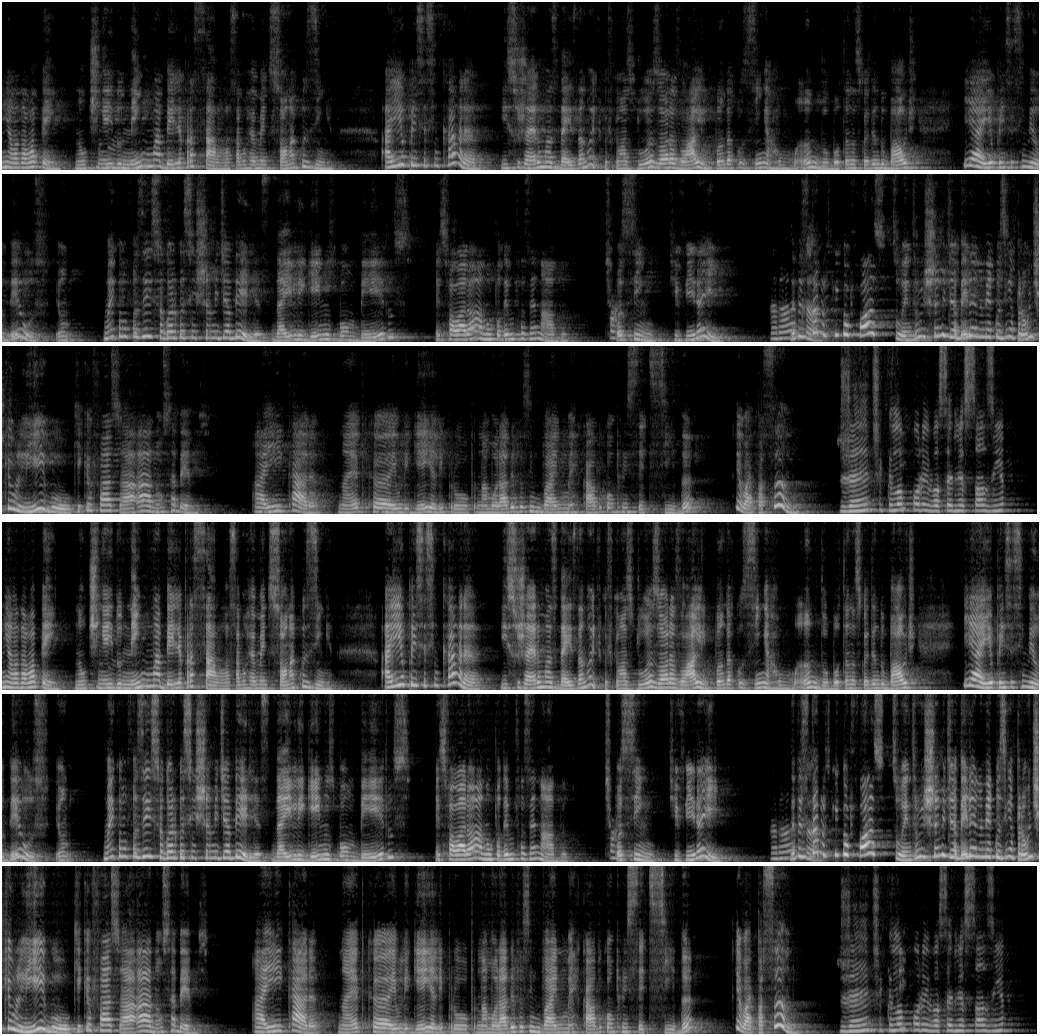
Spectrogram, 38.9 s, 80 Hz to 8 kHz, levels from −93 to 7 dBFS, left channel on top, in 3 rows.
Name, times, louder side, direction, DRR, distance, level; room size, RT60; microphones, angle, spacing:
voice 1, 0.0-4.1 4.8-11.4 12.0-13.8 14.2-18.0 18.4-20.0 20.6-22.0 22.8-28.4 29.1-34.6 35.1-35.9, right 4 dB, 80° right, 14 dB, 0.8 m, -30 dB
voice 2, 1.2-1.7 20.6-20.7 22.6-23.2 36.4-38.5, left 1 dB, 15° left, 13 dB, 0.8 m, -34 dB
22.5 x 20.5 x 7.7 m, 0.83 s
head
